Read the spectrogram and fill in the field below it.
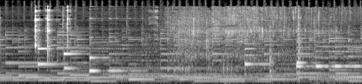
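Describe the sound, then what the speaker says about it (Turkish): Butter added to hot oil in a rice pot sizzles softly, with clinks of glass or metal and a few stirring knocks, while a sustained musical tone plays in the background. "Sonra tereyağımı ilave ediyorum."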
